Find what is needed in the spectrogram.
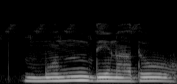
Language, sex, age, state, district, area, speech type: Kannada, male, 18-30, Karnataka, Chikkaballapur, rural, read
